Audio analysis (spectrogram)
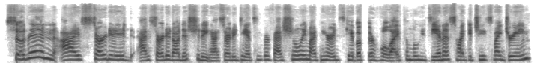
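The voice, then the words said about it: Choked-up, emotional voice. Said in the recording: “getting choked up ... it's hitting me real hard today”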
